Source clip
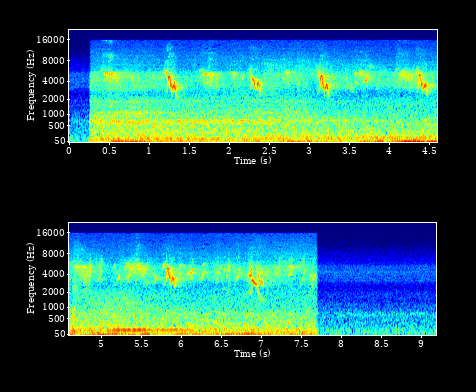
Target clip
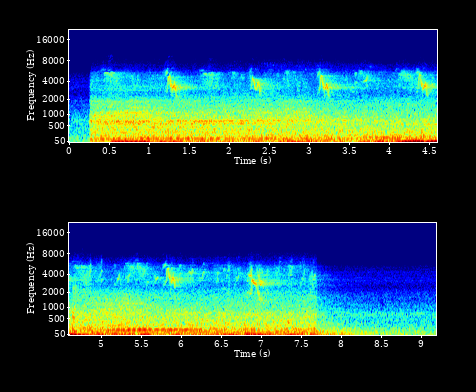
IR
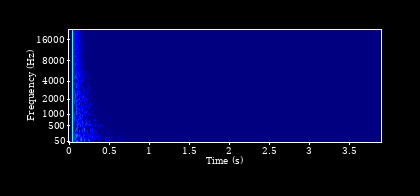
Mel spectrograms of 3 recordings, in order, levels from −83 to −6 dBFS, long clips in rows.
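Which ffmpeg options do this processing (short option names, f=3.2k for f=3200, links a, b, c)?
-filter_complex "[0:a]lowpass=1.7k[a];[1:a]atrim=start_sample=2205,asetrate=25578,aresample=44100[b];[a][b]afir=irnorm=-1:irlink=0,volume=4dB"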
